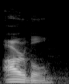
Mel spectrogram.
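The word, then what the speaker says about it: árbol: Like, well, it potentially is because the accent is on the first syllable. Arbol.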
